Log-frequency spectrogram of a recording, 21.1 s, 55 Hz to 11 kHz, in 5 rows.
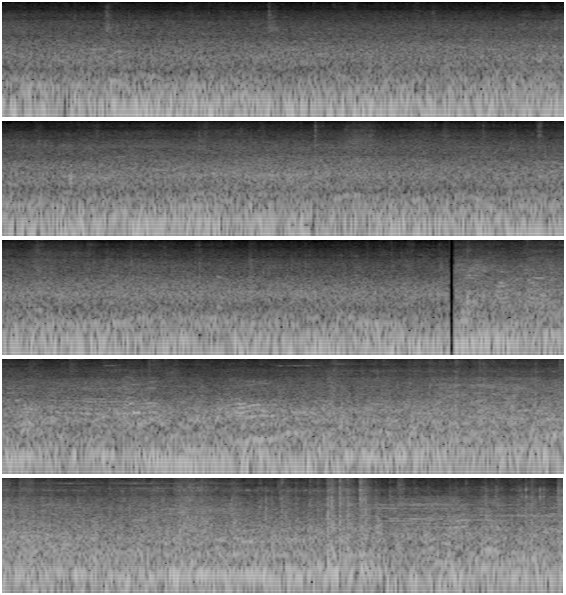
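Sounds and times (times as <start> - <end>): road traffic rumble: 0.0 - 21.0.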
